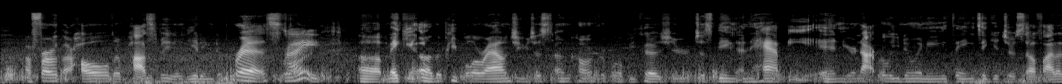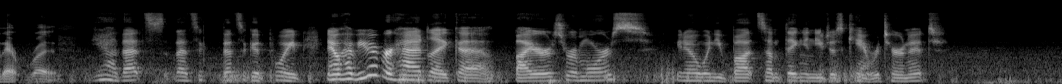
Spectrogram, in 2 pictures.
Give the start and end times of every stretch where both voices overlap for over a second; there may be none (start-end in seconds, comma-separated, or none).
none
